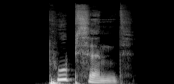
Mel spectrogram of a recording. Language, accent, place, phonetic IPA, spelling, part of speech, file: German, Germany, Berlin, [ˈpuːpsn̩t], pupsend, verb, De-pupsend.ogg
- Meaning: present participle of pupsen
